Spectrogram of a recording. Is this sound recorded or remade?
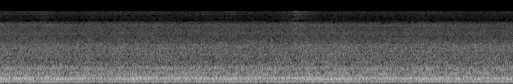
recorded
